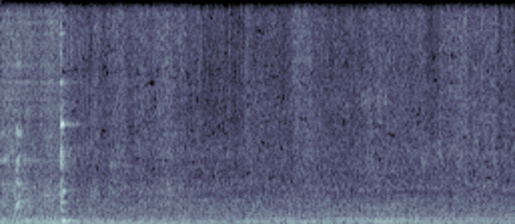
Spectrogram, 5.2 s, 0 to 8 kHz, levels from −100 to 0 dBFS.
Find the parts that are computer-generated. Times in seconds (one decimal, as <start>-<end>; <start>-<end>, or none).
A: 0.0-0.6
